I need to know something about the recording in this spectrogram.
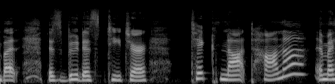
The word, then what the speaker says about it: Thich Nhat Hanh: And I'm going to butcher this prophet's name, but this Buddhist teacher, Thich Nhat Hanh.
